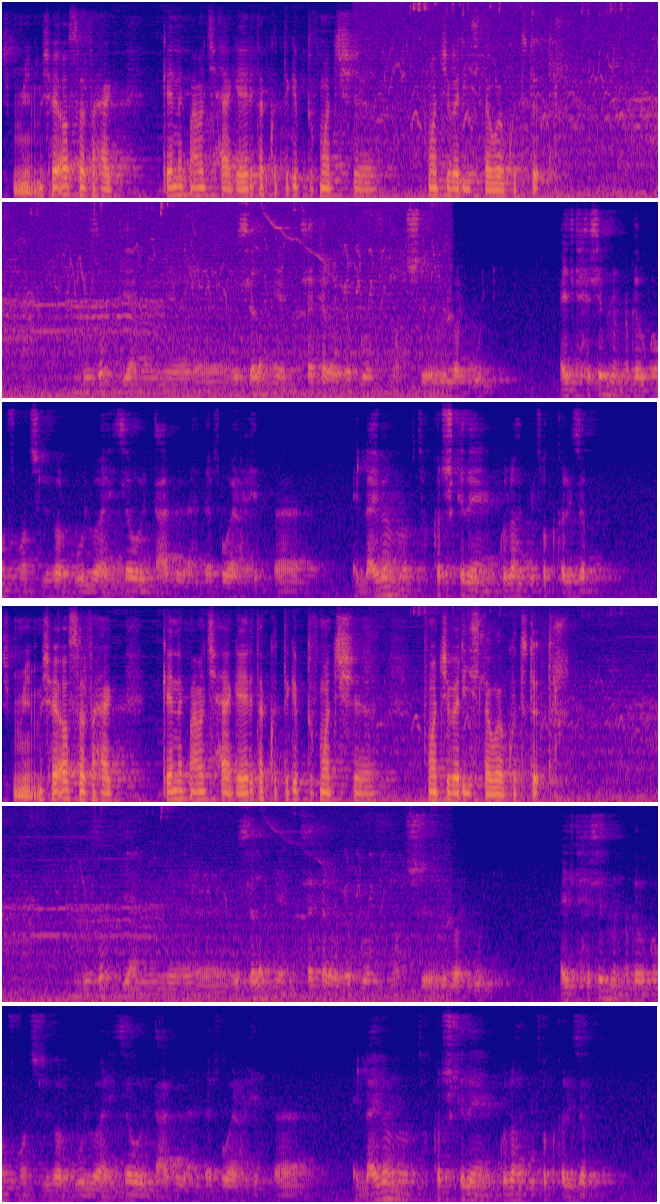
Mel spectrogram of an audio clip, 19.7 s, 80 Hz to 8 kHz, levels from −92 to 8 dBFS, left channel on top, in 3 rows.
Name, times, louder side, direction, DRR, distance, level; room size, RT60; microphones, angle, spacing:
voice 1, 0.0-1.4 1.6-4.0 4.3-5.7, right 1 dB, 50° right, 9 dB, 1.4 m, -28 dB
sound 1, 0.9-7.9, equal, 15° right, 6.7 m, -50 dB
Chirp tweet, 3.5-11.1, left 3 dB, 90° left, 1.3 m, -43 dB
voice 2, 7.3-11.4 12.1-16.1 16.6-19.0, left 1 dB, 45° left, 12 dB, 3.7 m, -37 dB
29.5 x 23.5 x 6.9 m, 0.77 s
head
